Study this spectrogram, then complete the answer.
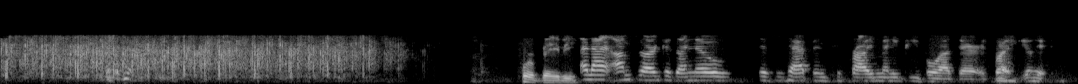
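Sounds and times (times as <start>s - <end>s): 
applause: 0.0s - 4.4s
speech: 5.2s - 10.6s.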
